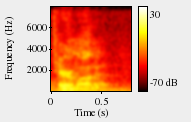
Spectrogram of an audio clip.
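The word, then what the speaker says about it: Teremana: Terramanis. I think it's pronounced Terramanis. – There's no S on it. – Terramana.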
